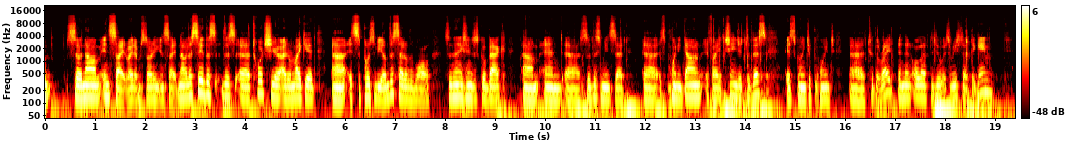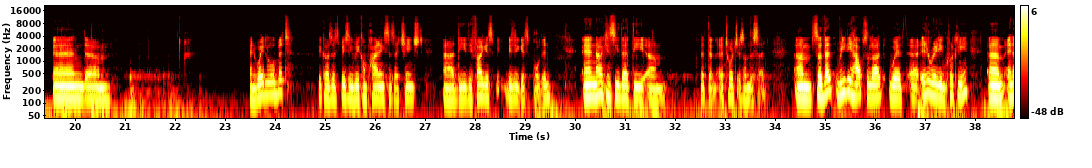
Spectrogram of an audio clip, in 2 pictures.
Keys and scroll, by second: 0.2 a, 1.3 d, 2.4 w, 3.0 d, 3.6 w, 4.3 a, 9.9-14.7 typing, 16.8 super+., 17.8 j, 18.5 Return, 18.8 super+`, 30.6 w, 31.3 a, 31.6 w, 38.5 ctrl+u.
